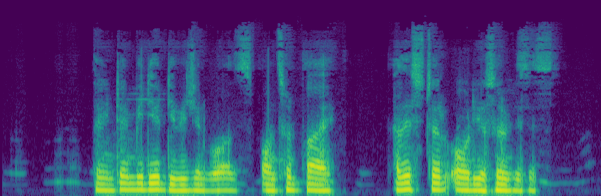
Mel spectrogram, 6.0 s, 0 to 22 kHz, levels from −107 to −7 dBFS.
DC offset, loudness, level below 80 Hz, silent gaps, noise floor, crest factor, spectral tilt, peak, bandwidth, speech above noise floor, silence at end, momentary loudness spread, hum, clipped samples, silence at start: under 0.1%; -19 LUFS; -48 dBFS; none; -68 dBFS; 16 dB; -8.5 dB/octave; -4 dBFS; 10 kHz; 50 dB; 0.55 s; 9 LU; none; under 0.1%; 0.95 s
